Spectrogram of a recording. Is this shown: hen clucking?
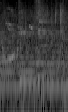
yes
